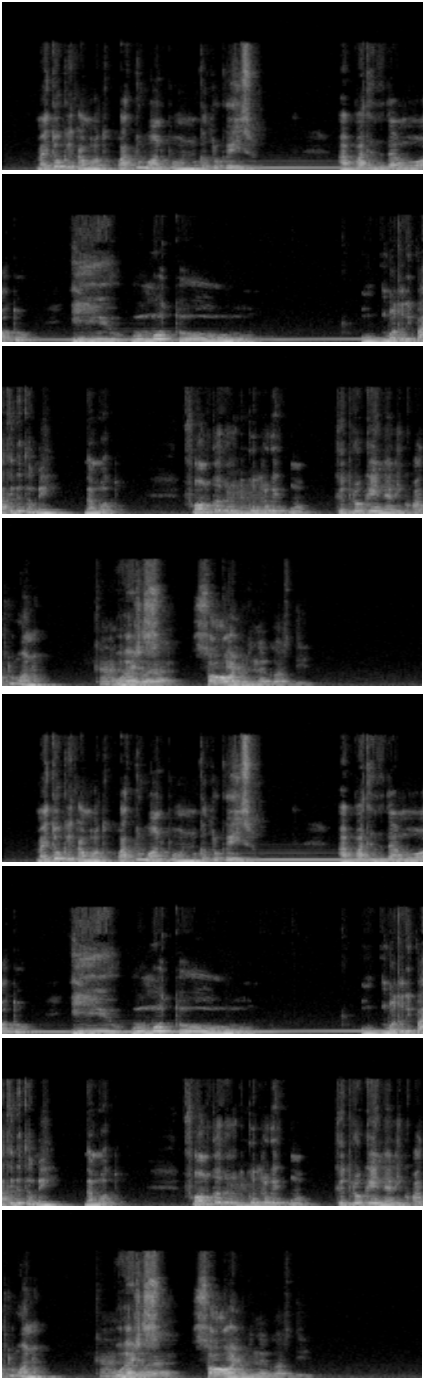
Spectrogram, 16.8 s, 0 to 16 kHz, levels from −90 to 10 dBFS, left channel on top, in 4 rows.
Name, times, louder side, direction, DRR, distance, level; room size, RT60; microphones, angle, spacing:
voice 1, 0.3-2.7 3.4-4.6 4.9-6.8 7.8-9.6 10.3-13.2 13.7-14.2 14.6-15.2, right 1 dB, 10° right, 0.3 m, -26 dB
Keyboard (musical), 2.3-8.3, right 6 dB, 50° right, 1.1 m, -37 dB
voice 2, 10.6-11.1 13.5-14.3 14.9-15.8, left 2 dB, 85° left, 1.2 m, -32 dB
3.0 x 3.0 x 3.8 m
head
